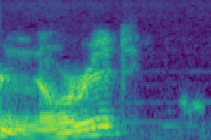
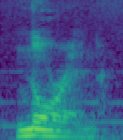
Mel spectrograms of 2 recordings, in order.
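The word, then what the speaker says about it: Norrin: Calder Norid. Norin. How do you spell that?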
